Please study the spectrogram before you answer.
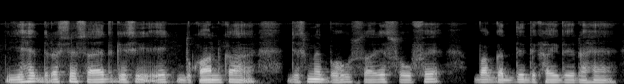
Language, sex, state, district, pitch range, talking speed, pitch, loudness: Hindi, male, Uttar Pradesh, Lalitpur, 105-115 Hz, 155 wpm, 110 Hz, -19 LUFS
